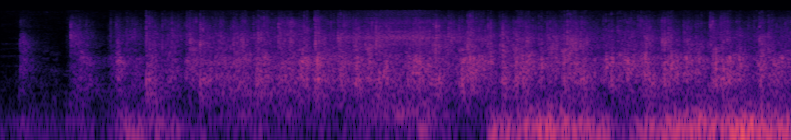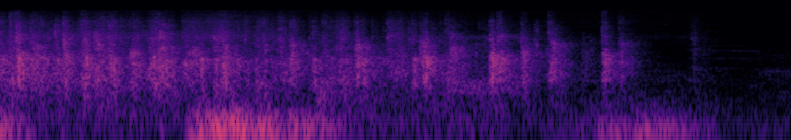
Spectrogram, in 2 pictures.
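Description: Steady audience applause at a camp for a speaker about to give his talk, a dense wash of claps from many hands holding strong for several seconds before thinning out and fading near the end.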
